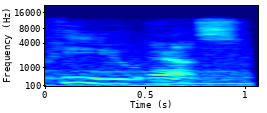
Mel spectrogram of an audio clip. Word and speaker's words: pus: that kind of stuff, pus, that's spelled P-U-S, pus. Now when you add a second S to it and spell it P-U-S-S, you have at that point puss.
